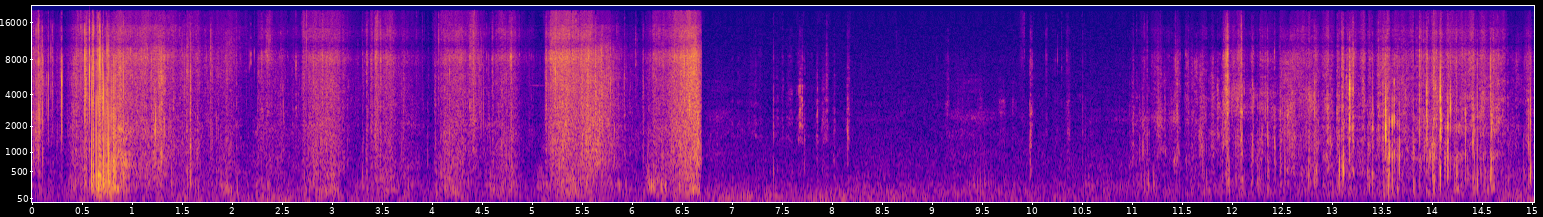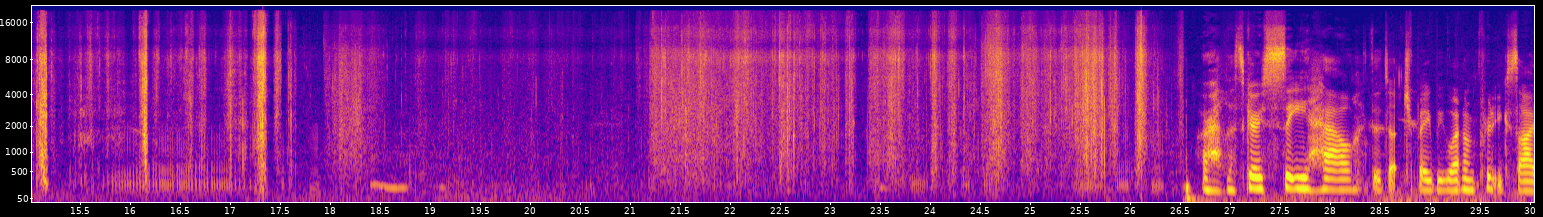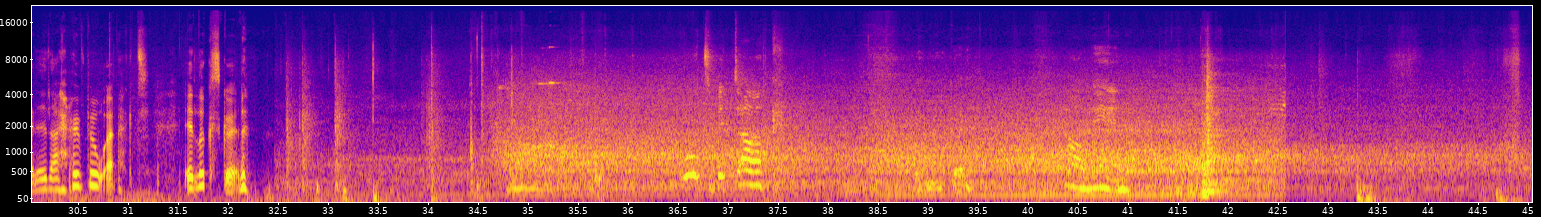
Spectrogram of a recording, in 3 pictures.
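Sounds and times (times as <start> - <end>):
sharp crackles and clicks: 0.0 - 3.6
hands rustling in garden soil: 0.0 - 6.7, 17.9 - 27.0, 32.4 - 45.0.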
